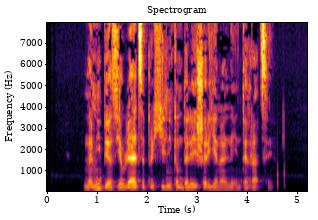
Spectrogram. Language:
Belarusian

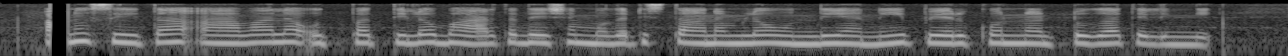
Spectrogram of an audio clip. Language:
Telugu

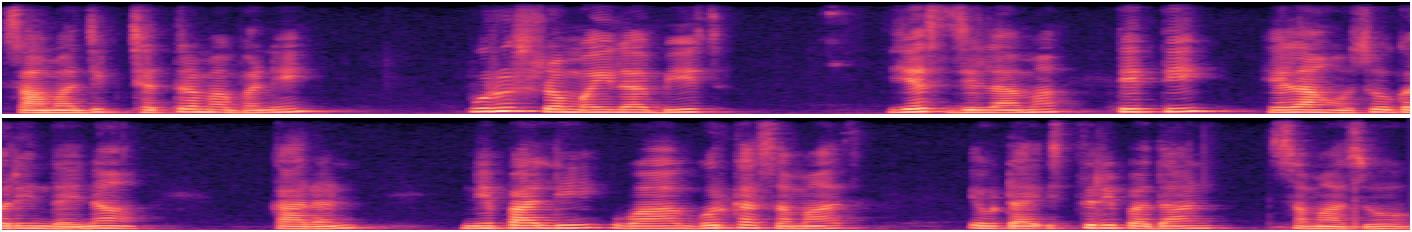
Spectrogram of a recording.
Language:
Nepali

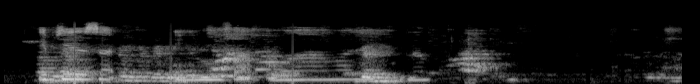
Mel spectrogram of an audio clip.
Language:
Kinyarwanda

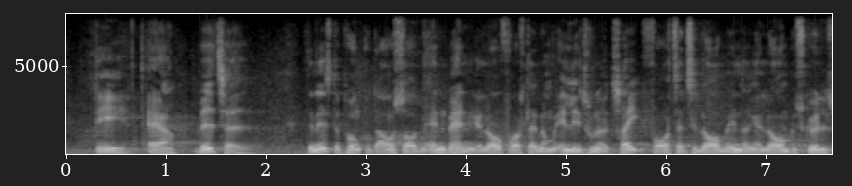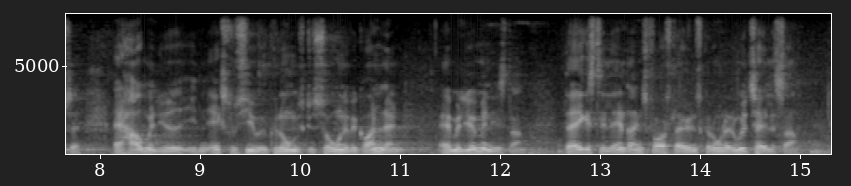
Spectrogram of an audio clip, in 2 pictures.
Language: Danish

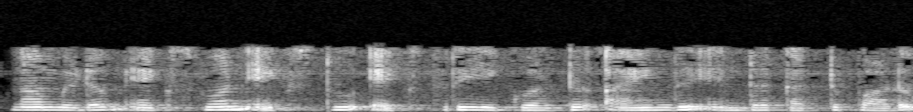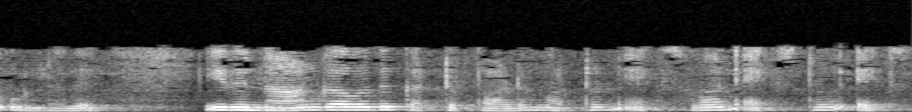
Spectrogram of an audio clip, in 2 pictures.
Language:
Tamil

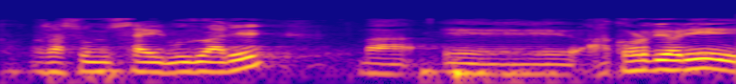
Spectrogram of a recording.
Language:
Basque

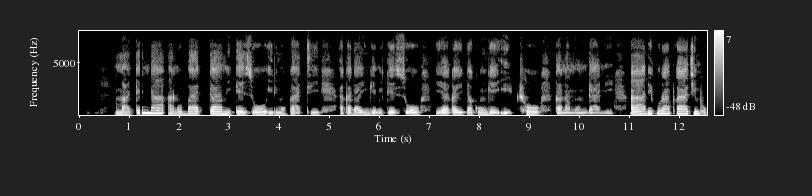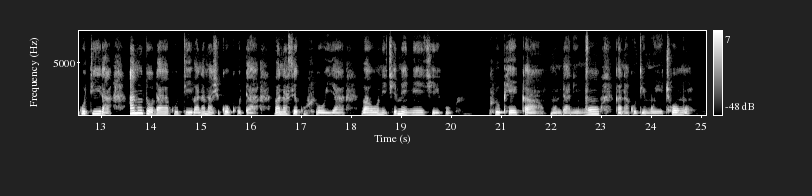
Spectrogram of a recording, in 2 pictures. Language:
Ndau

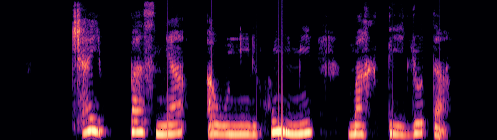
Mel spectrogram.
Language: Yauyos Quechua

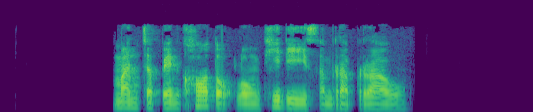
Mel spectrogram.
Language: Thai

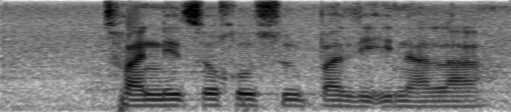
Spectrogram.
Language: Tswana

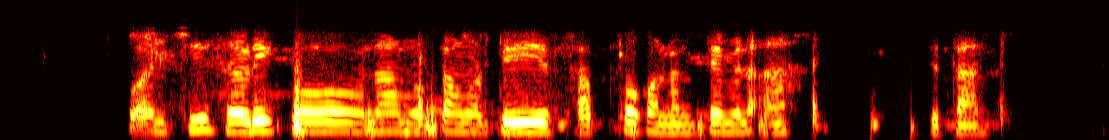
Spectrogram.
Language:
Santali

